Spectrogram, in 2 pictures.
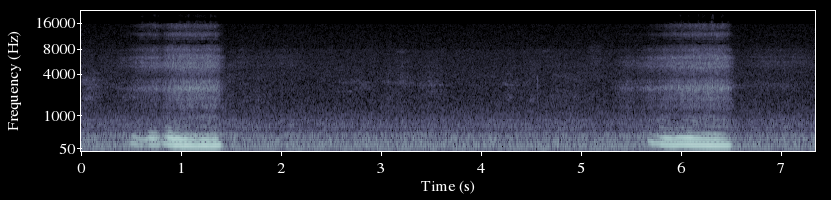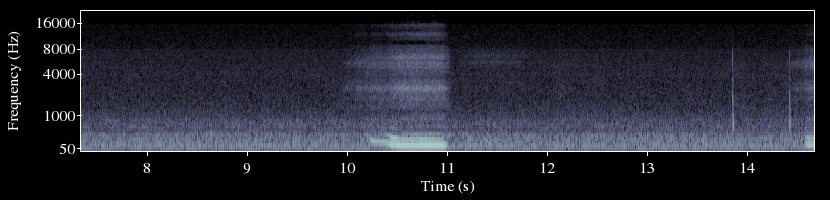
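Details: Six-month-old Vizsla dog snoring while asleep: three low, rumbling snores about five seconds apart, roughly 12 a minute, with quiet room noise between.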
